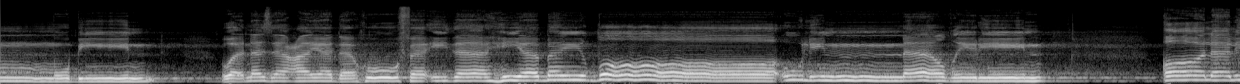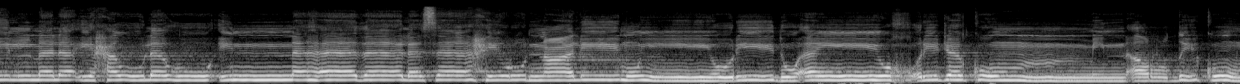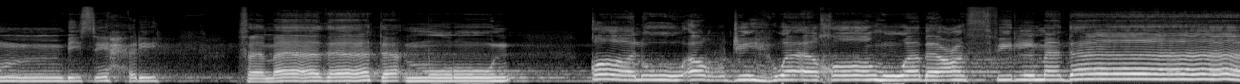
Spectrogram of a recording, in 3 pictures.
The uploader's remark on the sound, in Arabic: مسجل من صلاة التراويح بمسجد السلام بحي مشرفة بجدة.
